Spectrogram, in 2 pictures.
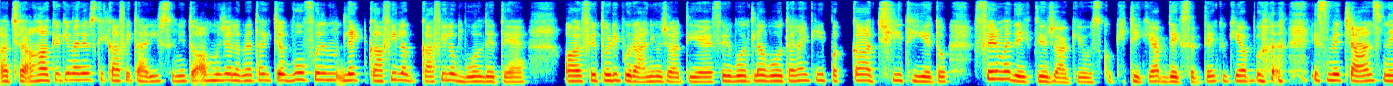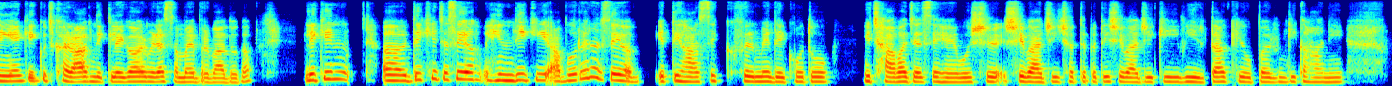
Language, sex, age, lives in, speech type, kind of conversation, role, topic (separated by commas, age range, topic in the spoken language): Hindi, female, 40-44, United States, conversation, unstructured, none, फिल्में देखकर आप क्या सीखते हैं?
